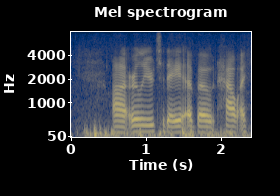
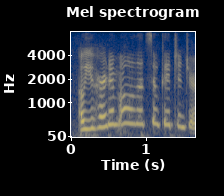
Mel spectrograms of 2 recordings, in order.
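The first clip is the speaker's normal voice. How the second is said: delighted; 12 semitones higher, faster than usual. Real, not acted. Delighted a viewer heard the bird.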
